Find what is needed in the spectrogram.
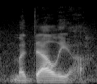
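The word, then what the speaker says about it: Medaglia: Medallia. Medallia. The G is silent, right?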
